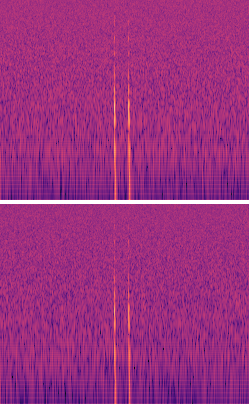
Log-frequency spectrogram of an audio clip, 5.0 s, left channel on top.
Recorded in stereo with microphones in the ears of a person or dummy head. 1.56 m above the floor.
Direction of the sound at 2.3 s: 10° left (ahead or behind).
